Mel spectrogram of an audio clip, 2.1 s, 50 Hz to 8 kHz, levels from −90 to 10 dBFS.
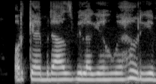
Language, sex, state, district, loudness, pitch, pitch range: Hindi, female, Bihar, Vaishali, -18 LUFS, 220 Hz, 215-225 Hz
